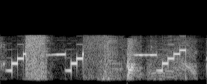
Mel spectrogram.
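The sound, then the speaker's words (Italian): A CB radio roger beep plays as two quick runs of stepped electronic tones, each climbing through a short melodic sequence. The tones are loud and sit over hissy, band-limited radio static. “questo è il bip numero 4”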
